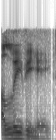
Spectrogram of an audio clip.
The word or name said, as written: alleviate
